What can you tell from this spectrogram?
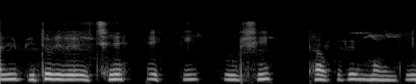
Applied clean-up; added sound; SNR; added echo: none; none; none; none.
